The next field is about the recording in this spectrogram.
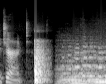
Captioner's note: gavel bangs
